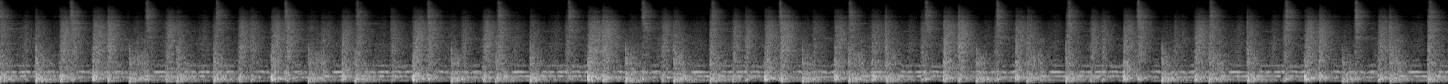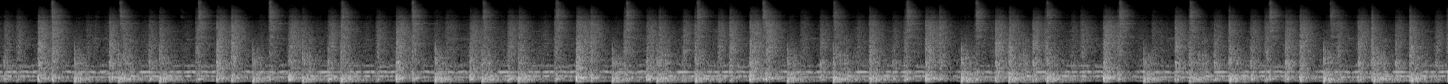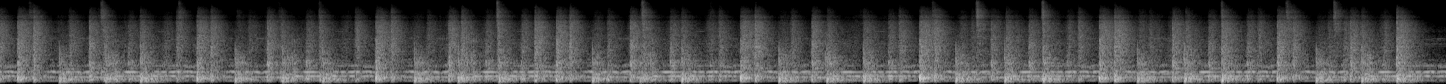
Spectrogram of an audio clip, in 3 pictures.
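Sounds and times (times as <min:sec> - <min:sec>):
drums: 0:00.0 - 0:43.3.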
